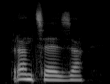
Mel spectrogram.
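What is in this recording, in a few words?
"frantzesa", Sardinian, female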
